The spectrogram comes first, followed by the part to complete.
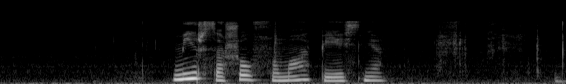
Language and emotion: Russian, sad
